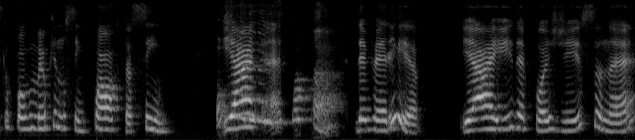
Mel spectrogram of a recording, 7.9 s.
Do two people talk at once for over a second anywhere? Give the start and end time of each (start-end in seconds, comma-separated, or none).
none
